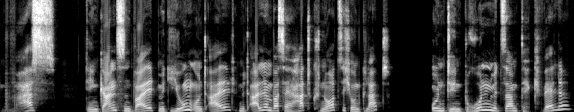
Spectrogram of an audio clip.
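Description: A woman voicing a huge, dim-witted male giant who grumbles slowly into his beard. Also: expressive. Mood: grumbling. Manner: slow, low, grumbling.

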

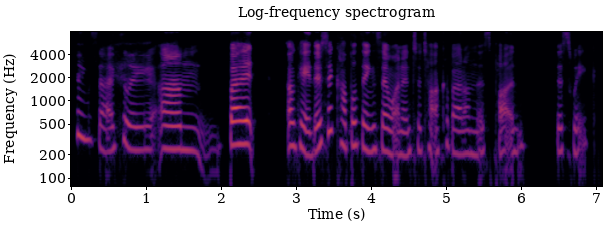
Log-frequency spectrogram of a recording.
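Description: A woman co-hosting a podcast in casual chat, playful and quick to laugh. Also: on the high side, animated, creaky, a little mellow, no room sound, studio quality. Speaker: podcast co-host.

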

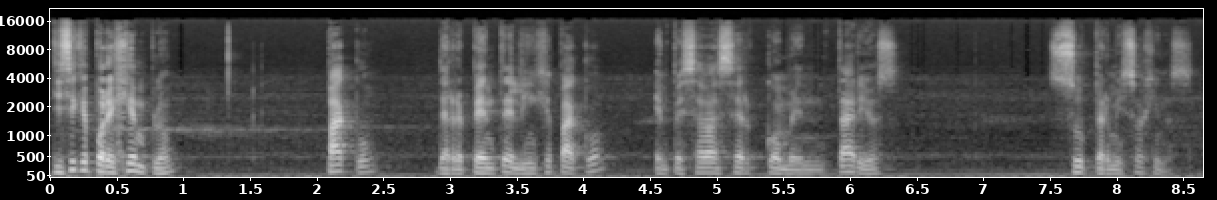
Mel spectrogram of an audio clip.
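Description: Un hombre con acento mexicano narra con calma una historia de terror en una charla informal, con pausas y tono bajo. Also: male voice, mid-range voice. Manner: recounting a scary story, hushed and halting. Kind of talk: casual storytelling.

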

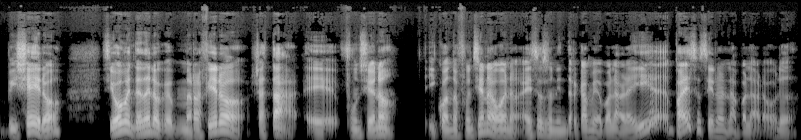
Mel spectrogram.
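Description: A man's voice: lowish voice, dry recording. Rioplatense man, casual podcast chat, slangy and emphatic, dry sound. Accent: Rioplatense Spanish. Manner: rambling, slangy, argues with animated emphasis. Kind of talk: casual chat about films.

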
